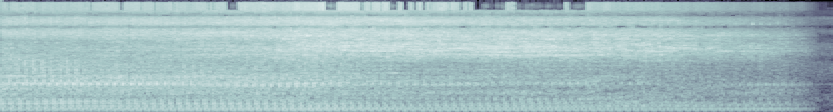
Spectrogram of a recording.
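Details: Power Pony with a two-cylinder Perkins diesel, after bleeding the fuel system (petcock suspected left off): even, steady knock at idle with no misses, then a clean shutdown; normal diesel running.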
